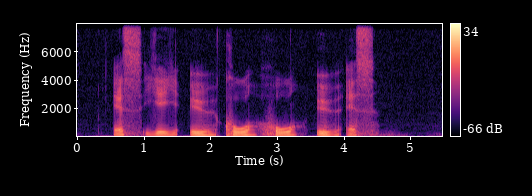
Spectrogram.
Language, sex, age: Swedish, male, 37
